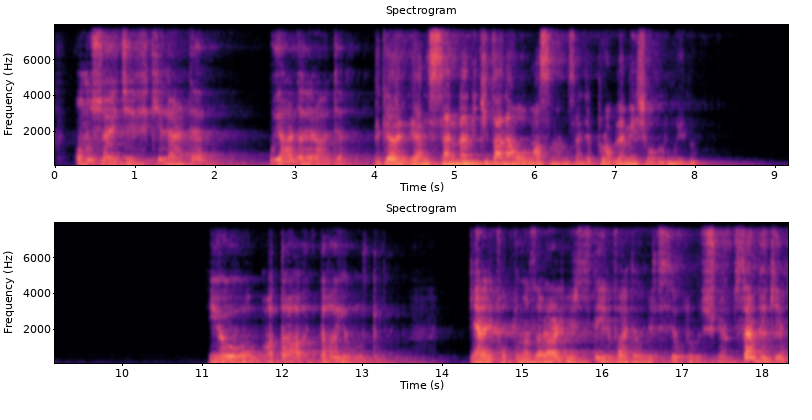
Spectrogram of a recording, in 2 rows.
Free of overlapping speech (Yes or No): Yes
